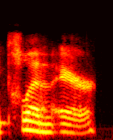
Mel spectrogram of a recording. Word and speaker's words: plein air: It's, or properly pronounced, would be plein air.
